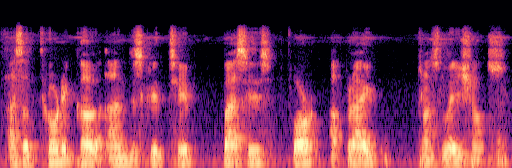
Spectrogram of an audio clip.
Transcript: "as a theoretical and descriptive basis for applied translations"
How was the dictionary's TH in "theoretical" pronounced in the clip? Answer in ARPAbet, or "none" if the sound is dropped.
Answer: T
